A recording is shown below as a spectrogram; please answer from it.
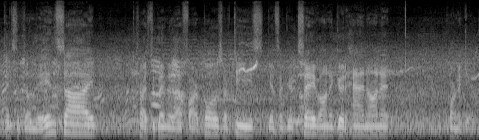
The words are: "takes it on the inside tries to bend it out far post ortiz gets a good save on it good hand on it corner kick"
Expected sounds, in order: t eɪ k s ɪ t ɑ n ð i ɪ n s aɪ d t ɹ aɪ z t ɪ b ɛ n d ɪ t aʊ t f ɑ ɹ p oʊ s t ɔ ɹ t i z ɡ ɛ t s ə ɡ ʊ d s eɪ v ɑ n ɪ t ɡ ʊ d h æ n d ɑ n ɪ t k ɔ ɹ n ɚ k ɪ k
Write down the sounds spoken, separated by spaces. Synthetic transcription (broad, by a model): t eɪ k s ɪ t n ð i ɪ n s aɪ d t ɹ aɪ z t ɪ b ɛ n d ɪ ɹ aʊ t f ɑ ɹ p oʊ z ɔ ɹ t i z ɡ ɛ t s ə ɡ ʊ d s eɪ v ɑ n ɪ t ɡ ʊ d h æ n ɑ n ɪ t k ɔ ɹ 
